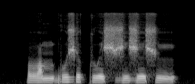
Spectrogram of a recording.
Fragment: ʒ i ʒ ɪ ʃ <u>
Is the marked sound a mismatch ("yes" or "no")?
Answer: yes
